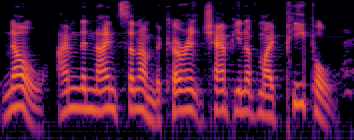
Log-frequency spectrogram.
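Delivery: proud correction. Acted. Marcus corrects his title, high proud emphasis. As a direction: correct him grandly and proudly.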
